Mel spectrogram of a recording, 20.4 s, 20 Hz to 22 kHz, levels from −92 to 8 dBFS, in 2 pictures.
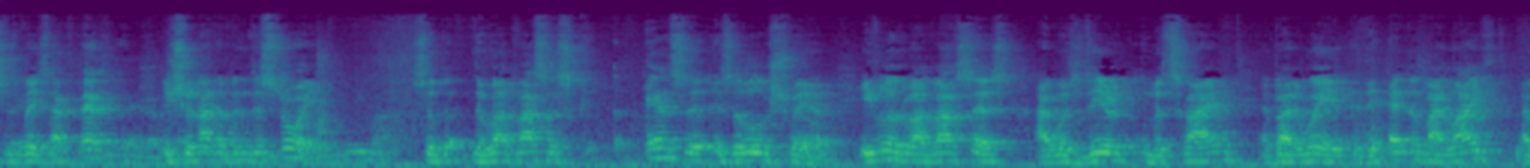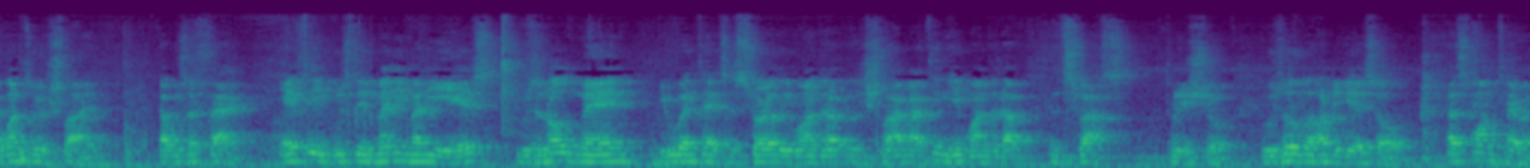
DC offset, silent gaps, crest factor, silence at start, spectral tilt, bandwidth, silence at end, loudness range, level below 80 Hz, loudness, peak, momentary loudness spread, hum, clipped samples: under 0.1%; none; 16 dB; 0 s; -5.5 dB/octave; 16 kHz; 0 s; 3 LU; -48 dBFS; -29 LUFS; -12 dBFS; 8 LU; none; under 0.1%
